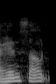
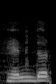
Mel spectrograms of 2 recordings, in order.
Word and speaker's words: hands out: Jessie itu sebenarnya hand sama out. Gak apa-apa hands out gitu loh. Jangan jadi handot gitu loh.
